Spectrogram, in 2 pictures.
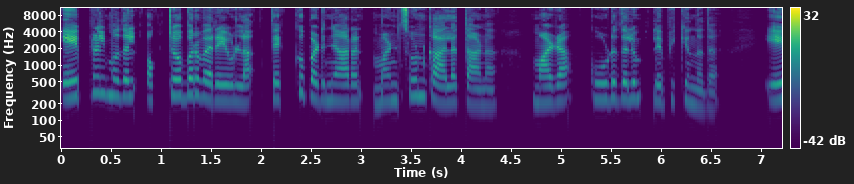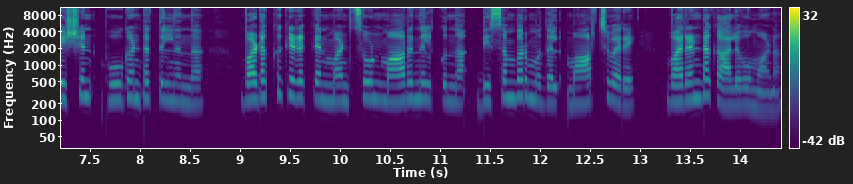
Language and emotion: Malayalam, neutral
